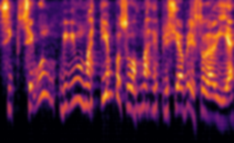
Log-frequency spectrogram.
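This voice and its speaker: A woman with a fairly high pitch talks at a fairly quick pace, her voice showing vocal fry and very wide pitch swings. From Argentina, Buenos Aires province. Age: 80s+. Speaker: philosopher. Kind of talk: interview. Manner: halting.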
